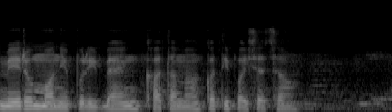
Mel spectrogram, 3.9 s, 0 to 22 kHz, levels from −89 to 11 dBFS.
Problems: constant background noise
